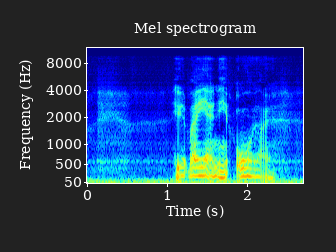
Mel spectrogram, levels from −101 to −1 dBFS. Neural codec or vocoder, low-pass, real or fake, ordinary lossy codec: autoencoder, 22.05 kHz, a latent of 192 numbers a frame, VITS, trained on many speakers; 9.9 kHz; fake; MP3, 96 kbps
